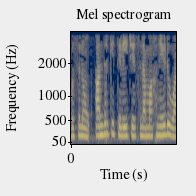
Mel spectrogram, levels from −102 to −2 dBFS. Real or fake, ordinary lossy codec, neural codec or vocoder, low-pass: real; none; none; 3.6 kHz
